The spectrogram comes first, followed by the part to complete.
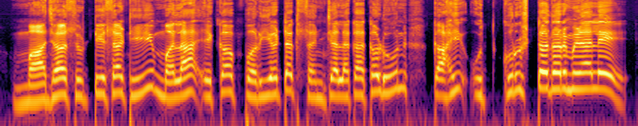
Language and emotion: Marathi, happy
